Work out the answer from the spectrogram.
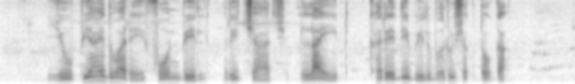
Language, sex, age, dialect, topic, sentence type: Marathi, male, 18-24, Standard Marathi, banking, question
